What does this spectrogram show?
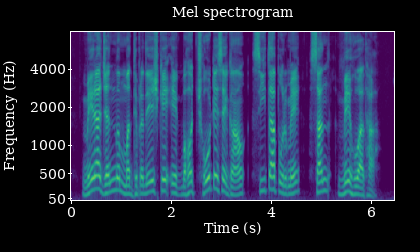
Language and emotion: Hindi, neutral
